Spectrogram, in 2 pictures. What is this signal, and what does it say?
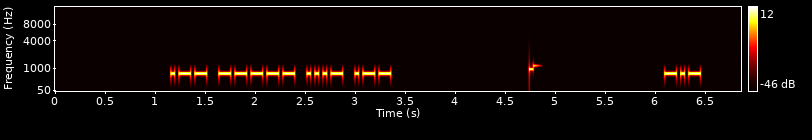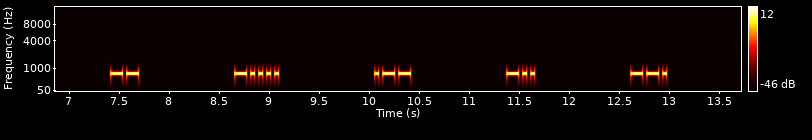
Morse code, heard as a keyed tone, about 30 wpm, spaced as for 11 wpm, 700 Hz. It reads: W0VW KM6WDG
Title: USA Call Signs - 8x Character Spacing - 30wpm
